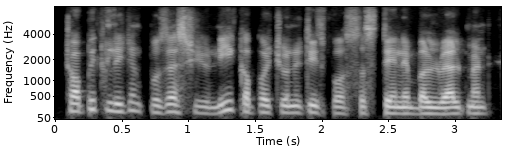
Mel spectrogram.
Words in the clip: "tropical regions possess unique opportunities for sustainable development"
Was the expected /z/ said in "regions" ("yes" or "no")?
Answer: no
